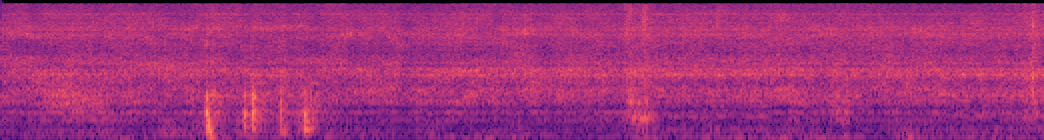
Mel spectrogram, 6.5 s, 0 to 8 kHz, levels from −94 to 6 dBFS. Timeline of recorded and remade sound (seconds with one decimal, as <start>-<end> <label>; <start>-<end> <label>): 0.0-3.9 remade; 3.9-4.8 recorded; 4.8-5.9 remade; 5.9-6.5 recorded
